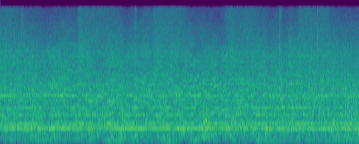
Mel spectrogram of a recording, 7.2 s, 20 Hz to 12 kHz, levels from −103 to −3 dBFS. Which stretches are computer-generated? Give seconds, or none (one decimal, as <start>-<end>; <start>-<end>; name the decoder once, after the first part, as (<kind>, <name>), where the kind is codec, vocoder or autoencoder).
1.2-5.2 (codec, DAC)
